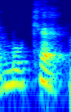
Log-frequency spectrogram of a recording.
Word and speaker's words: Mükad: And of course, to all the ladies from, you call it Mükad, is it? Is that how you pronounce? Yeah, Mükad, okay.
